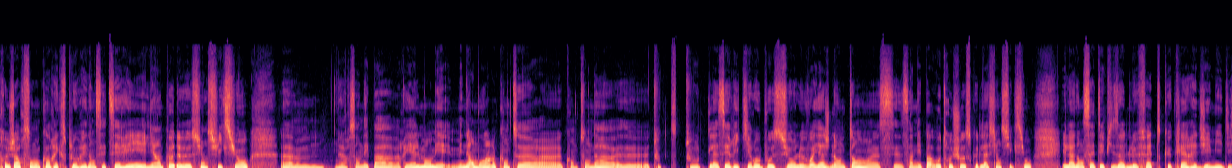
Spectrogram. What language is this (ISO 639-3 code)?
fra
